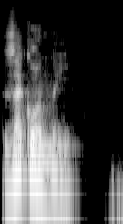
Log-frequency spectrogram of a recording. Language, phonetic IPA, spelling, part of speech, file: Russian, [zɐˈkonːɨj], законный, adjective, Ru-законный.ogg
- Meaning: lawful, legal (conforming to or recognised by law or rules)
